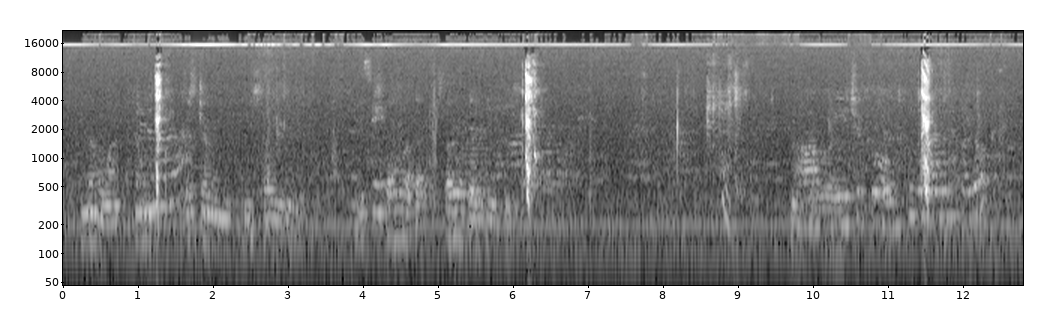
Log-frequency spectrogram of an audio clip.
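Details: Baby girl's first hiccups: three sharp, abrupt hiccups about five seconds apart, with adult voices talking softly in the background.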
